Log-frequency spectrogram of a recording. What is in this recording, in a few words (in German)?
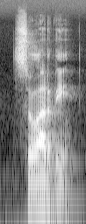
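"zohardi", baskische Mädchennamen, Aussprache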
